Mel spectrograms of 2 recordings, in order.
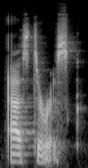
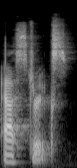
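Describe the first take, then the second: First: The word ends with an sk sound. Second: The word ends with a ks sound. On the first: The speaker calls it right. "The word is pronounced asterisk" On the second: The speaker calls it wrong. "not asterisk"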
